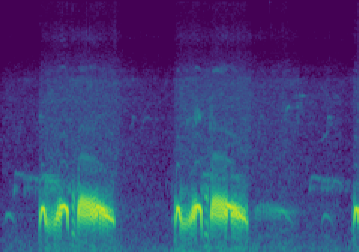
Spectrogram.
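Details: ['Spotted dove used as a decoy bird to lure wild doves: two loud phrases of short rising double coos, each followed by a long, slightly falling coo, about two seconds apart, then a faint distant coo.']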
